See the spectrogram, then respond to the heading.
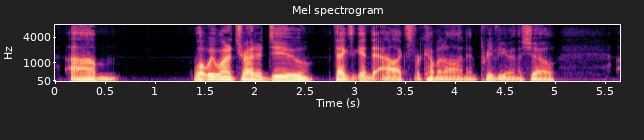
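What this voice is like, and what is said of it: Hoarse, failing voice. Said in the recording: “as you can hear, my voice is is pretty much dying.”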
